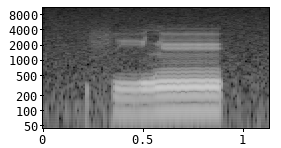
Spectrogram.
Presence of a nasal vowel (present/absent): present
